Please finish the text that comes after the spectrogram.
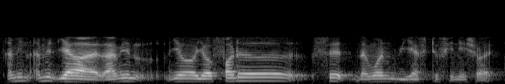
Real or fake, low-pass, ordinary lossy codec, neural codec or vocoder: real; 3.6 kHz; AAC, 32 kbps; none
